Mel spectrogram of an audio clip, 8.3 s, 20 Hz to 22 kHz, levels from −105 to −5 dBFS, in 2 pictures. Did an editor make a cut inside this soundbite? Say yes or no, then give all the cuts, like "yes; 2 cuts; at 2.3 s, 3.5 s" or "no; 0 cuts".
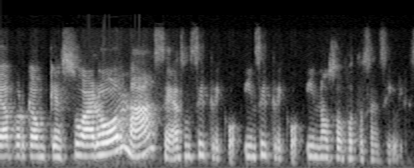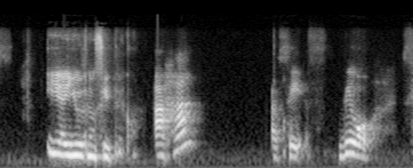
yes; 4 cuts; at 1.8 s, 2.5 s, 5.0 s, 5.6 s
